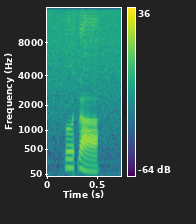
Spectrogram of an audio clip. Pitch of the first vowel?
high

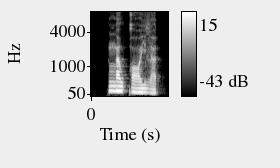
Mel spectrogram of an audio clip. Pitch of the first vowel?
high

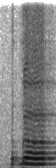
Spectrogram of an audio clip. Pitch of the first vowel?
high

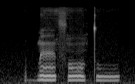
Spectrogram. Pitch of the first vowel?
high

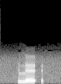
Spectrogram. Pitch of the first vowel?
high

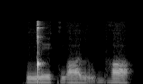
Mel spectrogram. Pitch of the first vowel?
low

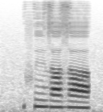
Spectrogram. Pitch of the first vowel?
low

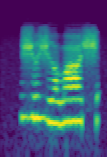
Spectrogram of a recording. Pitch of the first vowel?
high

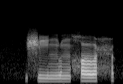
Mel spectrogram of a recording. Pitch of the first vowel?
low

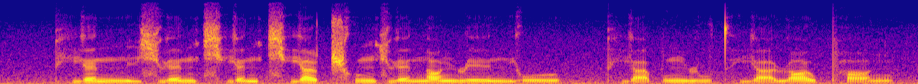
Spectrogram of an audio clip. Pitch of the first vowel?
falling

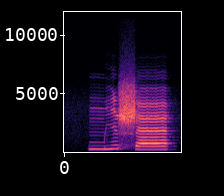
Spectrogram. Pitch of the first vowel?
high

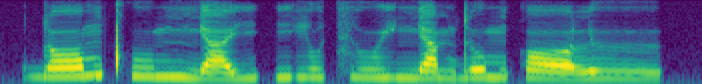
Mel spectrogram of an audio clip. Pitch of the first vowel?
rising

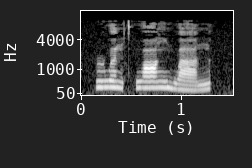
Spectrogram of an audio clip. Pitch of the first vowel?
falling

